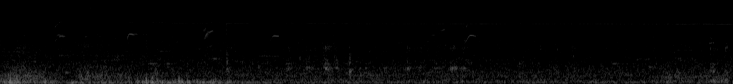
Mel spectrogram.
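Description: Faint, short high-pitched bird chirps, about half a dozen scattered through the first five seconds, over a low rumble.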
